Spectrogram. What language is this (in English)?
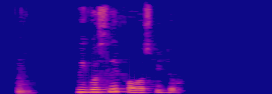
Cameroon Pidgin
